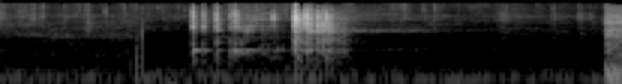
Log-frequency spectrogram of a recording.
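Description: A few short clinks and scrapes of a stick being worked through the embers and ash of a wood-fired chulha where potatoes are roasting, the loudest about a second in.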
